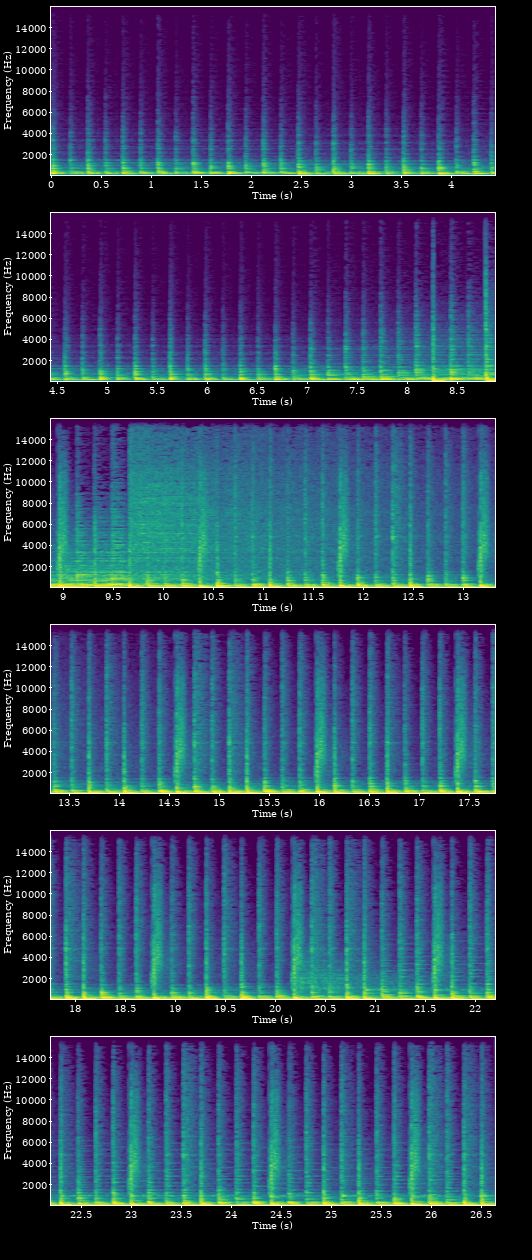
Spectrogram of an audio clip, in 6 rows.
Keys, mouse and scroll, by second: 0.9 Tab, 1.4 click, 2.1 drag, 2.2 click, 2.7 Tab, 2.8 click, 3.1 click, 3.4 click, 3.6 click, 4.0 Tab, 4.7 ctrl+click, 4.9 ctrl+click, 5.2 shift+click, 5.5 shift+click, 5.7 ctrl+click, 6.1 click, 6.3 shift+click, 7.2 shift+click, 9.1 KP_1, 9.8 middle click, 10.6 e, 11.2 click, 12.2 click, 12.7 click, 13.6 KP_1, 14.7-15.4 super+z, 15.6 super+z, 16.6 middle click, 16.8 middle click, 17.1 middle click, 17.7 middle click, 18.0 click, 18.2 shift+click, 18.6 click, 19.0 middle click, 19.1 click, 19.4 e, 20.2 click, 20.6 click, 21.0 click, 21.5 middle click, 22.4 click, 22.9 KP_1, 23.5 click, 24.2 click, 24.8 click, 25.9 middle click, 26.5-26.6 drag.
